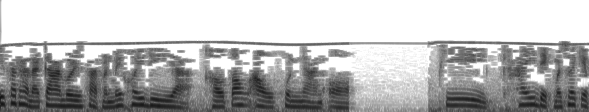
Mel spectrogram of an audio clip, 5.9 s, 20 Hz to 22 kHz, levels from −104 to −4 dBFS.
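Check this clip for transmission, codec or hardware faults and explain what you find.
Three faults can be heard in this speech clip.

A high whistle runs throughout, around 5 kHz and wandering between 4.6 and 5.5 kHz, roughly 20 dB below the speech. This is switching supply whistle from a power supply running in an audible burst mode or beating with another one.

The whole clip sounds watery and smeared, with nothing above 5.6 kHz. This is likely heavy MP3 compression at a very low bitrate, consistent with about 16 kbps, zeroing weak frequency lines and cutting the treble.

From 3.48 to 4.28 s the speech drops by about 22 dB. This is likely one channel inverted, with the shared centre cancelling when the channels are summed to mono.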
